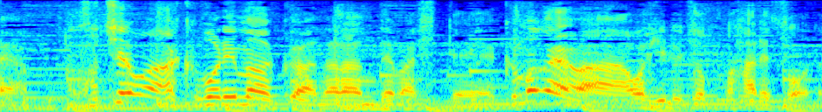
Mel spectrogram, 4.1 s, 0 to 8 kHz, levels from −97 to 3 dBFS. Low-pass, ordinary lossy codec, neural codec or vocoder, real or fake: none; none; none; real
